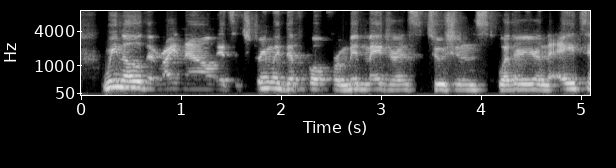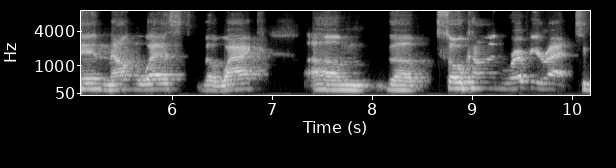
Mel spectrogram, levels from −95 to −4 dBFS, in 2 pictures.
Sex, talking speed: male, 160 wpm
